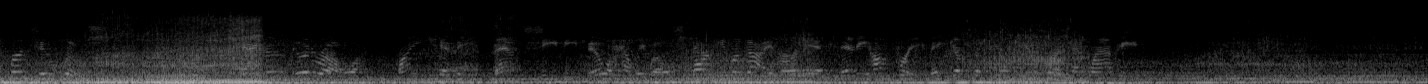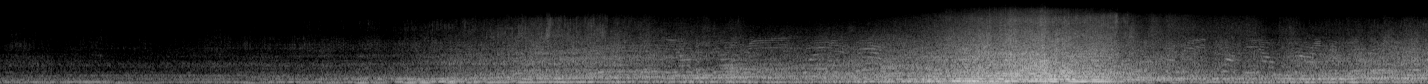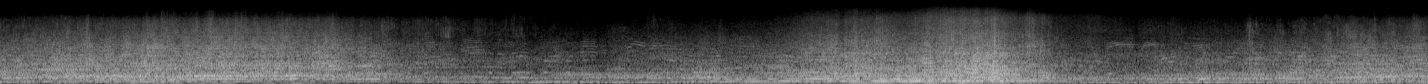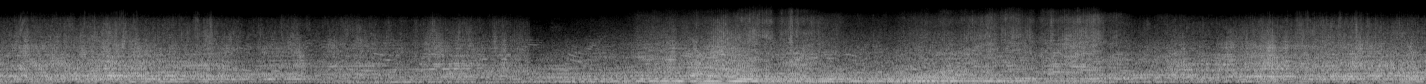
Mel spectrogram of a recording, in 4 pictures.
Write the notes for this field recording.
Heat Races for the SMAC 350 Supermodifieds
